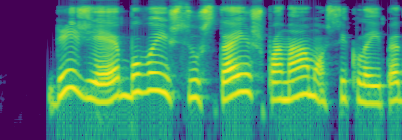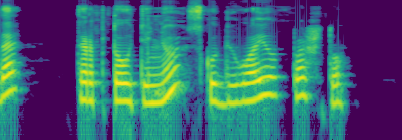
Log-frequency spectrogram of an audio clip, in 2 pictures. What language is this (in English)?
Lithuanian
